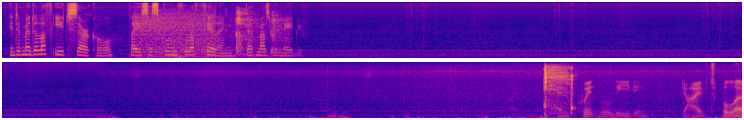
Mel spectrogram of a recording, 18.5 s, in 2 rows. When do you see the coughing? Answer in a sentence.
You can hear the coughing from 1.6 to 3.6 s and from 16.0 to 16.4 s.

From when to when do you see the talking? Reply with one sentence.
You can hear the talking from 0.1 to 3.8 s and from 15.6 to 18.4 s.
